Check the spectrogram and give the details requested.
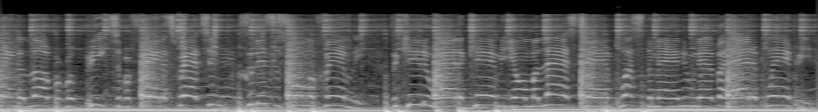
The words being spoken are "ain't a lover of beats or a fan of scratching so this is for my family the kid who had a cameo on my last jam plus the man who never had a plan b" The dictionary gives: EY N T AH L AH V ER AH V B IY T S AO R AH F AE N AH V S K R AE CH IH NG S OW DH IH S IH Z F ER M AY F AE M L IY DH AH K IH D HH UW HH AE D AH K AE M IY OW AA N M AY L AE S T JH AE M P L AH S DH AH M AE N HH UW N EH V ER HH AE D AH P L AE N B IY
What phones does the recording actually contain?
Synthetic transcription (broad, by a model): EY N AH L AH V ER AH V B IY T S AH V AH F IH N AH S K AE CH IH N S OW DH IH S IH Z F ER M AY F AE M L IY DH AH K IH D HH UW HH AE D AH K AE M IY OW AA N M AY L AE S T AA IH M P L AH S DH AH M AE N HH UW N EH V ER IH D AH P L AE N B IY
